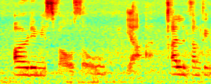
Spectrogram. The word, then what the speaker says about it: Artemis Fowl: From my previous video, I said Artemis Fowl, but the right pronunciation is actually Artemis Fowl.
